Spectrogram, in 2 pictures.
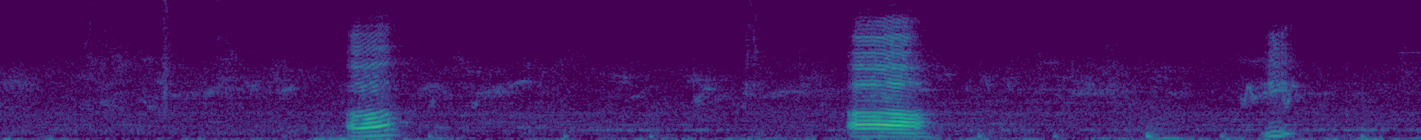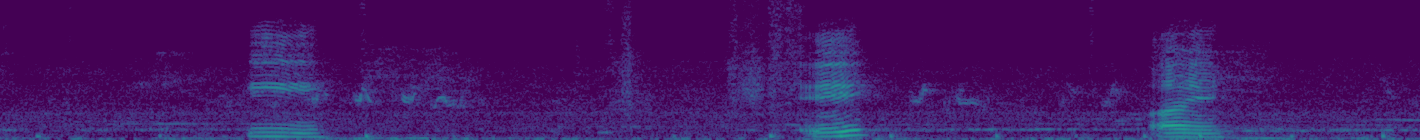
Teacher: अव्रतमुखी वो होते हैं जिनमें ओठ गोल नहीं होते। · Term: अव्रतमुखी स्वर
